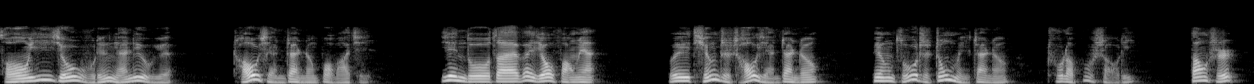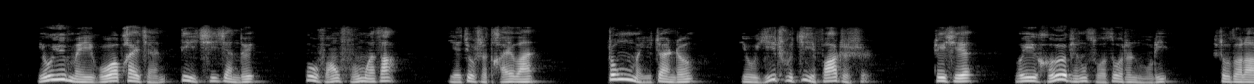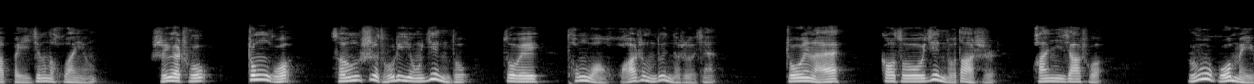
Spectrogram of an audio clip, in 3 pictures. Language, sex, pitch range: Chinese, male, 115-160 Hz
